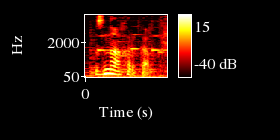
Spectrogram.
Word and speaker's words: знахарка: Ударение там же, где и в мужском аналоге слова, на первом слоге. Знахарь, знахарка. Правда, по секрету, для самых любопытных могу сказать, что последний словарь грамматических трудностей русского языка допускает ударение знахарка. Это значит, что ошибка, собственно, не будет грубой, хотя знахарка все равно лучше.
